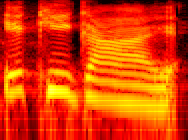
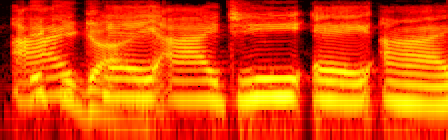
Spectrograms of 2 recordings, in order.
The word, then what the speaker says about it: Ikigai: Yes, I better pronounce it for you. See what I did there? Yeah. It's called Ikigai. Ikigai.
